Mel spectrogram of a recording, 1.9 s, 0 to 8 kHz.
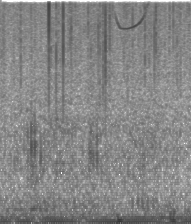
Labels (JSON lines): {"label": "biophony, dolphin", "recorder": "SoundTrap 500"}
